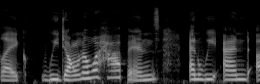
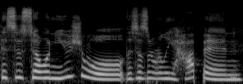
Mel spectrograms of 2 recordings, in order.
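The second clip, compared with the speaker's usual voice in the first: usual speaking voice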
